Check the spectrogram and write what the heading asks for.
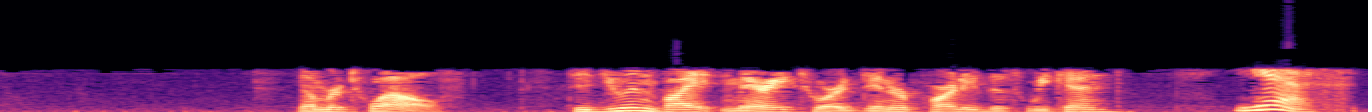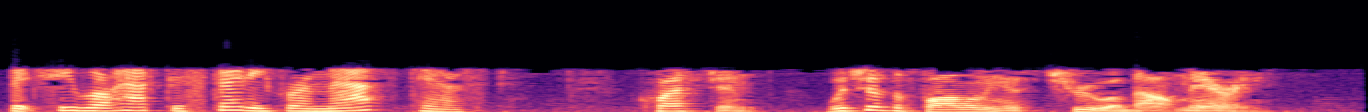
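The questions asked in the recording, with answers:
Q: which of the following is true about Mary?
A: She has to study for a math test, so she may not come to the party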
